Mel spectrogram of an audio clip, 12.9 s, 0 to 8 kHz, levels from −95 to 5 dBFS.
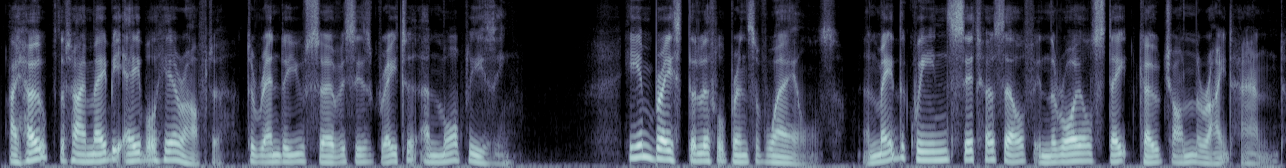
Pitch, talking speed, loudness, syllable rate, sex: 125 Hz, 175 wpm, -20 LUFS, 4.7 syllables/s, male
